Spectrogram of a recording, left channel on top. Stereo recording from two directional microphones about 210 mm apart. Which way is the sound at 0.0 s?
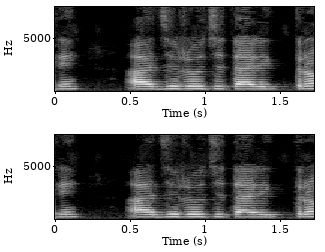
15° left (ahead or behind).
